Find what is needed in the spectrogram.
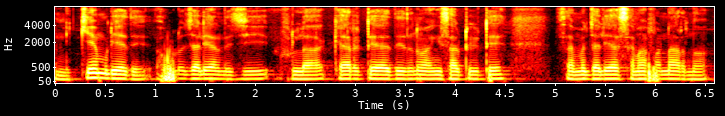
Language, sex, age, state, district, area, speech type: Tamil, male, 18-30, Tamil Nadu, Nagapattinam, rural, spontaneous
